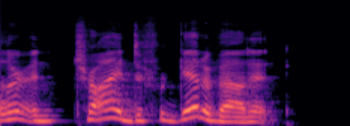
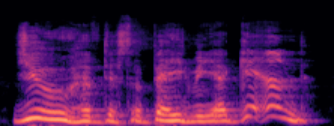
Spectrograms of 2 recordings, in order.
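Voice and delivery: master's angry cry, louder; 7 dB louder than usual. Acted. Master catching the lad disobeying, furious and loud. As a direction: shout the accusation in anger. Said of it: "cried he".

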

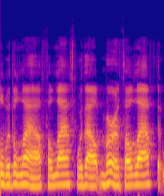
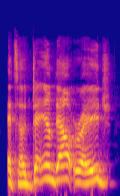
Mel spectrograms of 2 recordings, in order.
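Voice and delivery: indignant outburst, louder; 4 semitones higher, 6 dB louder than usual. Acted. Venters protesting to the Mormons, indignant burst. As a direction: burst out in outrage. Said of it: "burst out Venters".

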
